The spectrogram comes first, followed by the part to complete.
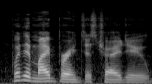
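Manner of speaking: normal talking voice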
